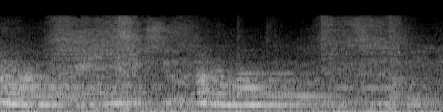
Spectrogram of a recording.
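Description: Trumpet playing a few short phrases of bending notes during a band's soundcheck, in a large room.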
